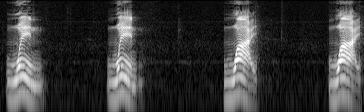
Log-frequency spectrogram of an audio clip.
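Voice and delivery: each word, "What" to "Why", alone with a falling tune; pronunciation drill. Shown as a demonstration. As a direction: model "What", "Where", "How", "When", "Why" for repeating. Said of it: "Repite conmigo".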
